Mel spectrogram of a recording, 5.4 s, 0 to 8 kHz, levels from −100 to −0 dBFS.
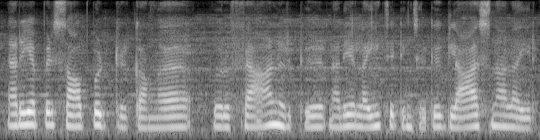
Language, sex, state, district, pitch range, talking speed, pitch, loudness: Tamil, female, Karnataka, Bangalore, 185-210 Hz, 145 wpm, 195 Hz, -18 LUFS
